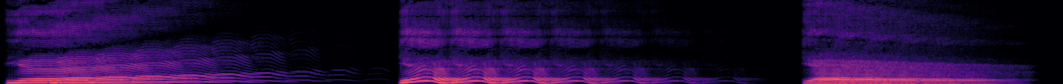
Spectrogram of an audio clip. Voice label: "Yeah" With Delay Female Voice Collection; Recorded Voice Sound Effects

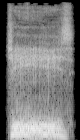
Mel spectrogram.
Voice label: "Geez", Male; Exclamation

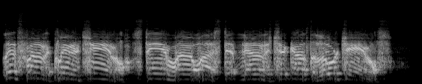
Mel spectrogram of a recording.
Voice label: Cb Trucker Radio; Cb Radio Male Lets Find A Cleaner Channel Standby While I Check Out The Lower Channels; Radio Voice; Blastwave

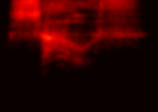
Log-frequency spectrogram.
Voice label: Gps Voice, Male

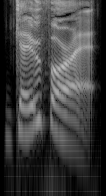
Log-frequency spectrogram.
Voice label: Go For It Valley, female, valley girl accent; Talking Sound Effects

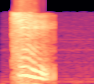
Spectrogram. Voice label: Kid Says Gee; Talking; Voice; Partners In Rhyme

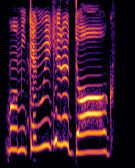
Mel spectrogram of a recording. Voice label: Whine Get A Dog, 1 girl, 5 yrs; Whining; VoiceBox

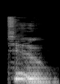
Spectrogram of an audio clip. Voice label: Robot Voice "0"

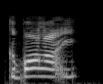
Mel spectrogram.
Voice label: "Goodbye" Whine, Goodbyes, female; VoiceBox

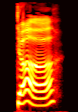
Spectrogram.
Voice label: "Duh", Attitude, 1 child, 9 yrs; VoiceBox

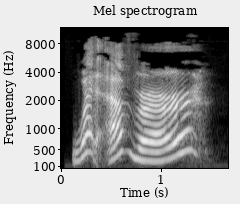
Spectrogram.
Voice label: Young Lady Says Whatever; Talking Sound Effects

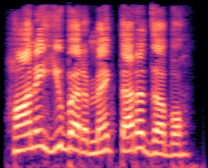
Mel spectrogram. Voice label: Make That Double, Restaurant, bar, female; Talking Sound Effects

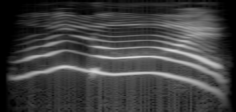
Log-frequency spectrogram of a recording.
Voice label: Why Not Whine, child, boy, whining; Kids; VoiceBox

